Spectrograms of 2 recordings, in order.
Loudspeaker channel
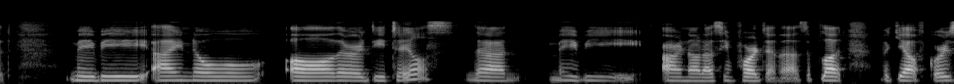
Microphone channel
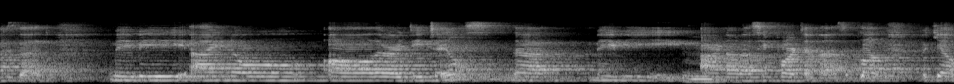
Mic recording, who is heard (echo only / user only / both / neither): both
